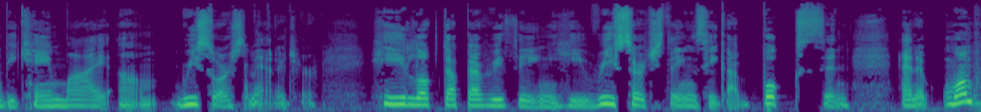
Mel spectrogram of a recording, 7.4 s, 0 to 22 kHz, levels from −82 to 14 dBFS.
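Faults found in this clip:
No faults found in the signal path; the speech arrives intact with no dropouts, glitches or level disturbances detectable by ear.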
